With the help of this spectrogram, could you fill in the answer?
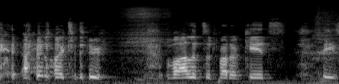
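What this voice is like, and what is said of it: Usual voice. Nothing is said of it.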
